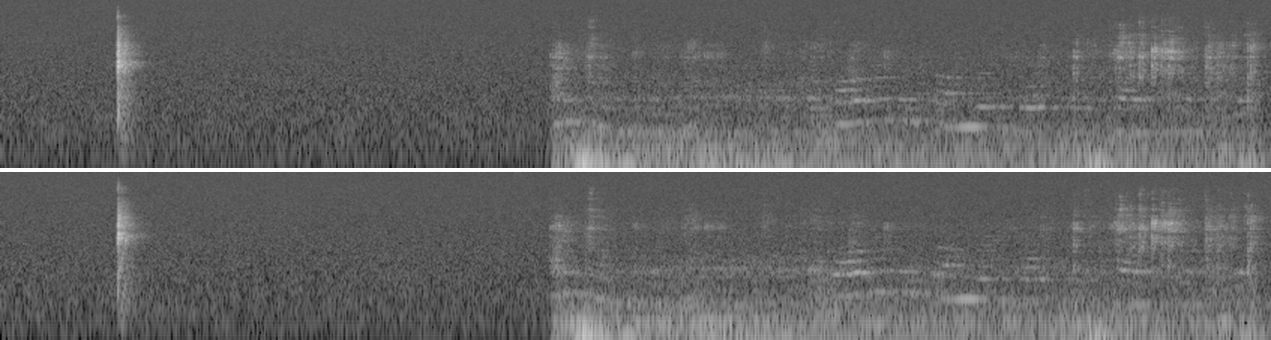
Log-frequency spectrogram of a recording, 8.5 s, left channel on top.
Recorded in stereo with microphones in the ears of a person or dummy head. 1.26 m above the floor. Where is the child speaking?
Centre (ahead or behind), 4 m.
